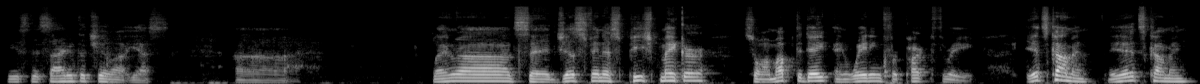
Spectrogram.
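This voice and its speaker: A man with a medium-pitched, darkish voice speaks slowly as host of a casual live chat, set at home in a room with a couch. Reading viewer comments, he's hesitant and rambling, circling back to the same phrases.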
